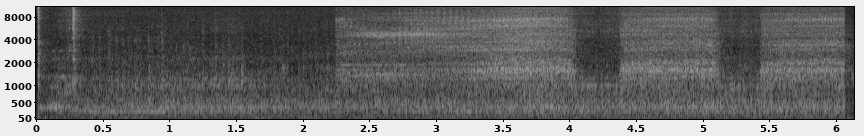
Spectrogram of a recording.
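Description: Delta benchtop drill press running, its 1¼-inch Forstner bit boring a flat-bottomed hole into MDF. The motor hum runs throughout, and the cutting noise of the bit starts about two seconds in, breaking off twice for a moment as the feed is eased, before the motor winds down.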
